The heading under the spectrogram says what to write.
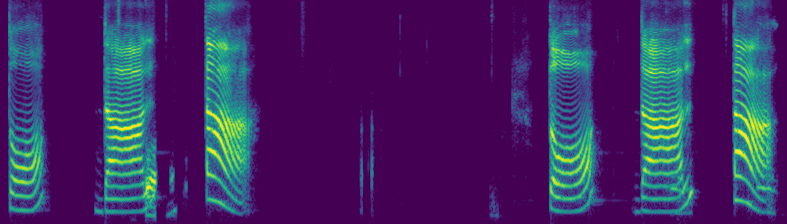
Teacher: আমি আমার দাঁতের গোড়া থেকে একই সাথে তিনটা অক্ষরকে উচ্চারণ করতেছি কিন্তু তিন রকম শব্দ বের হচ্ছে আওয়াজটা তিন রকমের শুনতে পাচ্ছি ত দাল তা ত দাল তা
